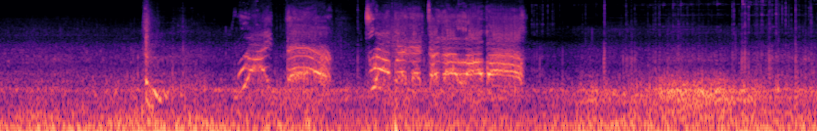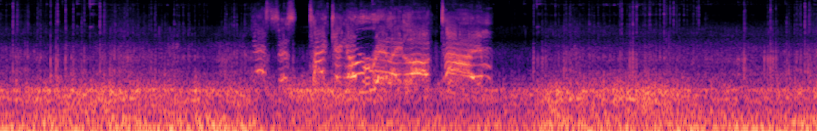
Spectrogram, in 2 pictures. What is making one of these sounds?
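A deep, steady rumble of molten lava drones on.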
